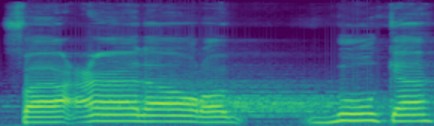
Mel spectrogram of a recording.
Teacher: huruf ba berharokat tasdid, maka kita tahan dan kita tekan.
